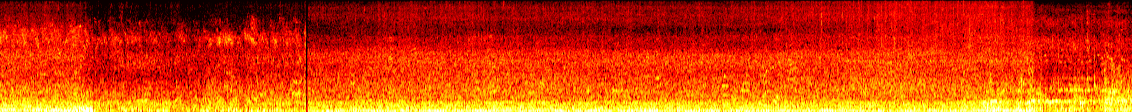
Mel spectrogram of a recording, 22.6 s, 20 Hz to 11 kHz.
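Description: Outdoor city street ambience: passing traffic and the voices of people around, over a heavy uneven low rumble of wind on the microphone. The sound changes abruptly about 2, 6 and 21 seconds in.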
